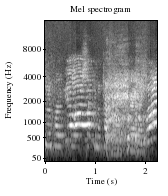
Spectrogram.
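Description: A child's high-pitched voice, with a drawn-out held note about half a second in.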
